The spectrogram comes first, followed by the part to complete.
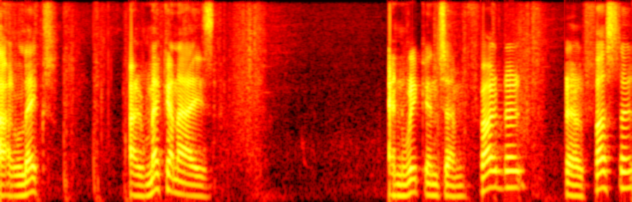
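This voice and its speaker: The speaker, with a non-native accent, talks at a fairly slow pace with long, frequent pauses, very even loudness and very wide pitch swings. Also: man. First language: not English. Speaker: gaming video creator. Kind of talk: gameplay commentary. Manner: casual.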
